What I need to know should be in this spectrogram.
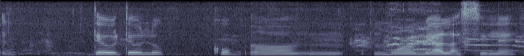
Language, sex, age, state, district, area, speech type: Assamese, female, 18-30, Assam, Kamrup Metropolitan, rural, spontaneous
